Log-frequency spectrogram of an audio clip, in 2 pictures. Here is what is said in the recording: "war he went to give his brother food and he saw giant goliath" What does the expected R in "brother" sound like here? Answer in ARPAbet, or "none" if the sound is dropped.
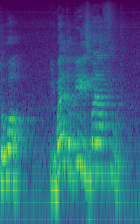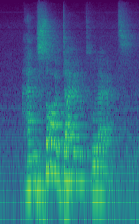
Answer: none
